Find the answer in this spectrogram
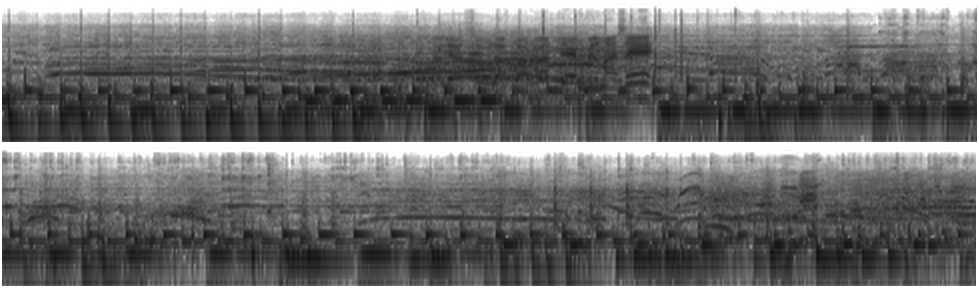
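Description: Live jaranan (East Javanese horse-dance) ensemble: kendang barrel drums beat fast strokes while kenong pots and gongs repeat a steady low pattern, with a sliding, wavering melody line above.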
